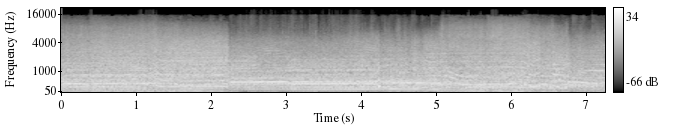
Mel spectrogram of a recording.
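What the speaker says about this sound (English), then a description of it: "Amy's car is a 23 Pagani Zonda GR, known for its stunning design and incredible sound." A Pagani Zonda GR race car in a racing game roars steadily and loudly at high revs, its engine pitch shifting as it changes gear, with no talking.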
